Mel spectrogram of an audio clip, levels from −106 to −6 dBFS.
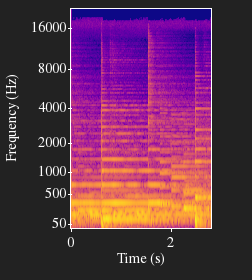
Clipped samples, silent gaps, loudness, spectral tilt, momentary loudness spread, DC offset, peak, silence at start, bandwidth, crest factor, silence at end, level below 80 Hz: under 0.1%; none; -19 LUFS; -8.5 dB/octave; 5 LU; under 0.1%; -4 dBFS; 0 s; 12 kHz; 14 dB; 0 s; -32 dBFS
